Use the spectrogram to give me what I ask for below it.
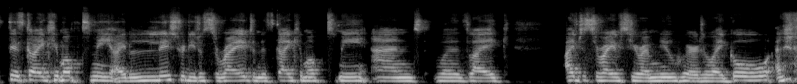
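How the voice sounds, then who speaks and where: Irish woman rambling through her memories for a documentary, deep-ish voice, lots of likes and ums. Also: a little mellow. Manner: chatty, run-on storytelling with fillers. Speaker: aid volunteer. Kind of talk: documentary interview recollection.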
